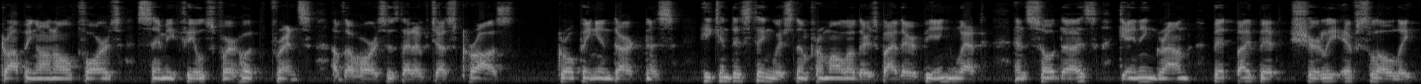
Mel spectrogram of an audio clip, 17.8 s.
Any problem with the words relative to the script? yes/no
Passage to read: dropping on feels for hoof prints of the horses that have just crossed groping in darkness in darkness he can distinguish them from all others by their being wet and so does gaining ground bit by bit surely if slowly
yes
